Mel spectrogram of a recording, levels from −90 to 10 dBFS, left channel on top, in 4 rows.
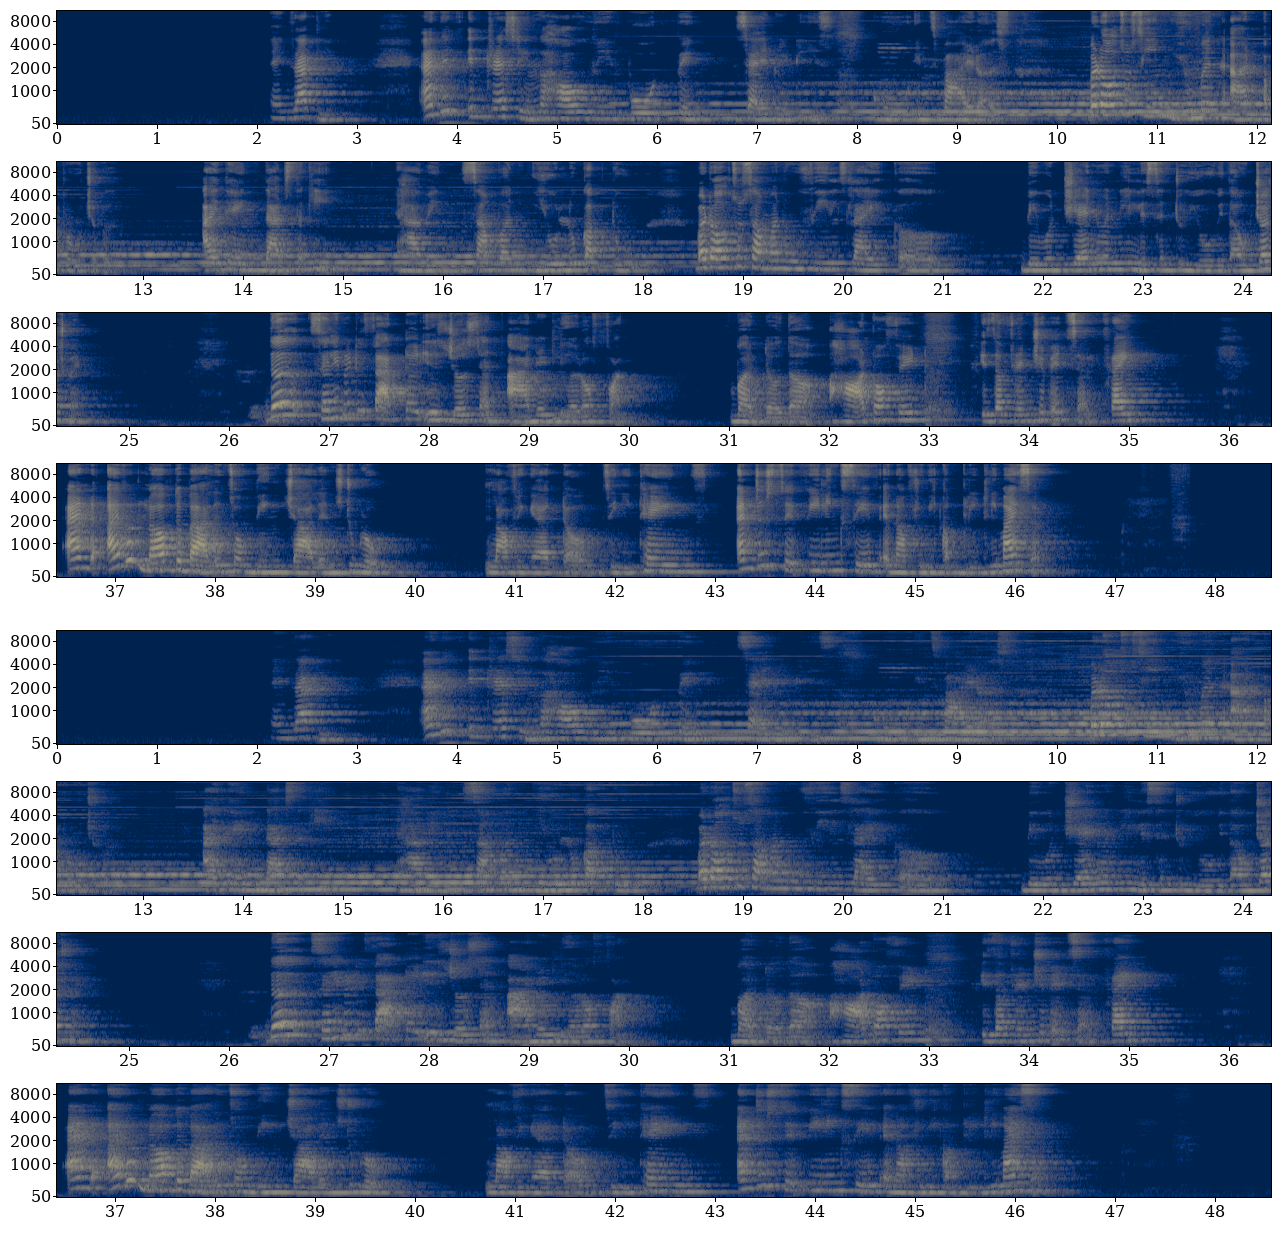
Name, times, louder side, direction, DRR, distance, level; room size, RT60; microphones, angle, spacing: voice 1, 2.1-2.8 3.2-9.8 10.3-12.7 13.6-14.9 15.5-21.0 21.8-24.5 26.2-30.0 31.0-33.2 33.5-35.1 35.9-36.1 36.5-39.7 40.7-42.9 43.2-46.3, left 5 dB, 50° left, 8 dB, 0.5 m, -37 dB
sound 1, 5.3-20.0, right 3 dB, 55° right, 0.5 m, -43 dB
5.0 x 4.1 x 5.4 m, 1.1 s
head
